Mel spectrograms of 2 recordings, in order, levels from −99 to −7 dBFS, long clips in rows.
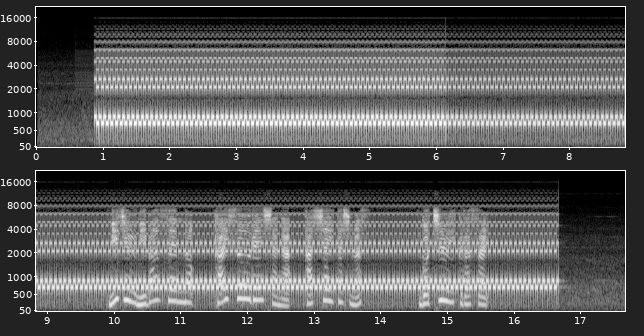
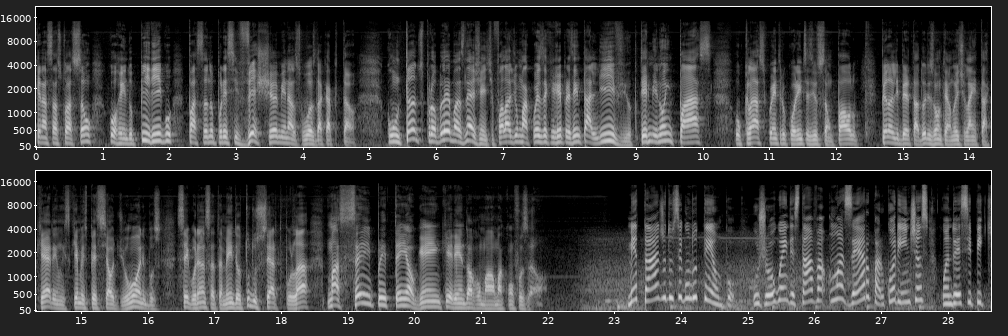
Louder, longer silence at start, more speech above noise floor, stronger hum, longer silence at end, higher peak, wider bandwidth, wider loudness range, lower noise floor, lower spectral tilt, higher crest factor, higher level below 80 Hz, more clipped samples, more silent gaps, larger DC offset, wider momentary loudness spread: first, -13 LUFS vs -32 LUFS; first, 0.85 s vs 0 s; first, 40 dB vs 34 dB; neither; first, 1 s vs 0 s; first, 0 dBFS vs -16 dBFS; second, 10.5 kHz vs 14.5 kHz; first, 6 LU vs 3 LU; second, -55 dBFS vs -66 dBFS; second, -1 dB/octave vs -4.5 dB/octave; about the same, 14 dB vs 16 dB; about the same, -70 dBFS vs -74 dBFS; neither; neither; neither; about the same, 6 LU vs 7 LU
